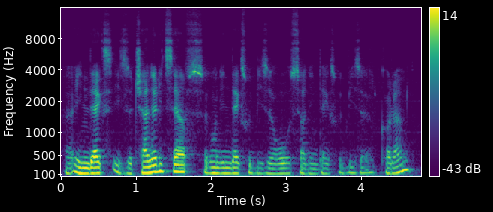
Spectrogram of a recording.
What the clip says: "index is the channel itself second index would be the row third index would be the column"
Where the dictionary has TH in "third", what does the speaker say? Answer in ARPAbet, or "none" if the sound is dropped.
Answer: S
